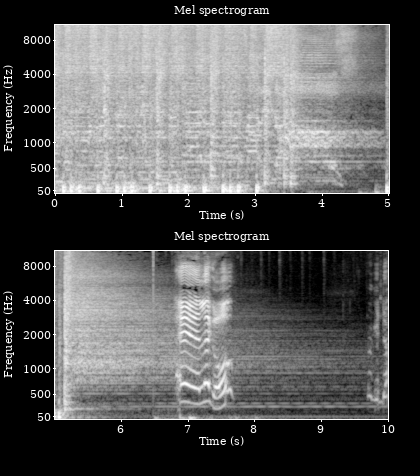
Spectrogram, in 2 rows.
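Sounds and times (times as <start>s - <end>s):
crash cymbal ringing: 4.7s - 9.8s
man speaking: 6.8s - 7.8s, 9.7s - 10.0s.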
